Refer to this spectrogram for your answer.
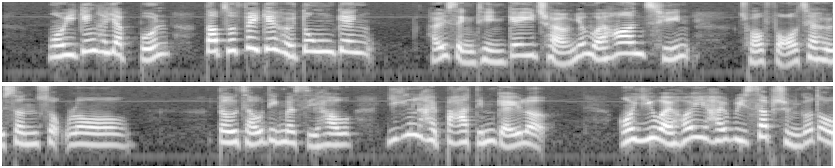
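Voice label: Chinese Cantonese, narration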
